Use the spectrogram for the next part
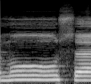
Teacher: مو واو مدہ ہے، ایک الف کے برابر کھینچ کر پڑھیں گے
